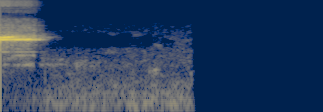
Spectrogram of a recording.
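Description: The last note of a show's closing jingle: a high steady tone with a hiss above it, cutting off about a third of a second in, then near silence.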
